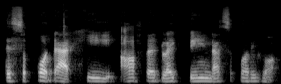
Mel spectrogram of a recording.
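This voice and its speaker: A woman from Sierra Leone hosts a casual podcast interview in a studio in Edmonton, Canada, chatting expressively and laughing a lot. Her low-pitched voice is fairly bright and slightly rough, her delivery flat and brisk, and the recording has no room sound.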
